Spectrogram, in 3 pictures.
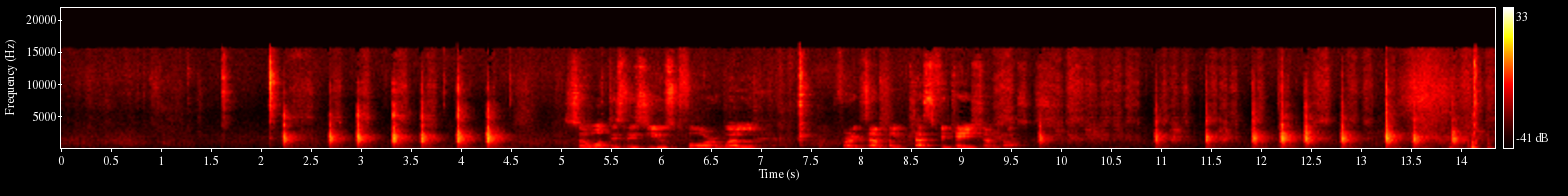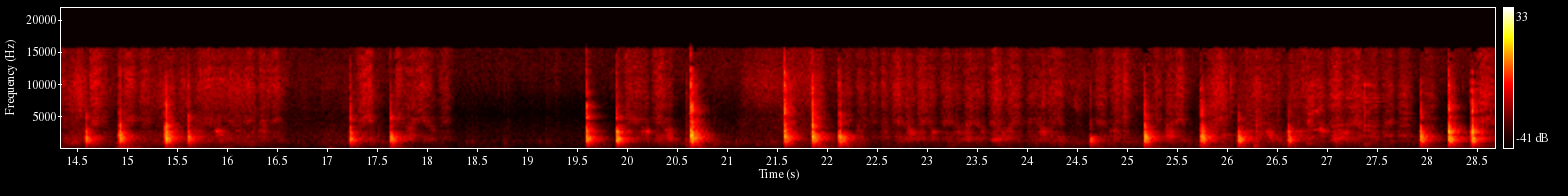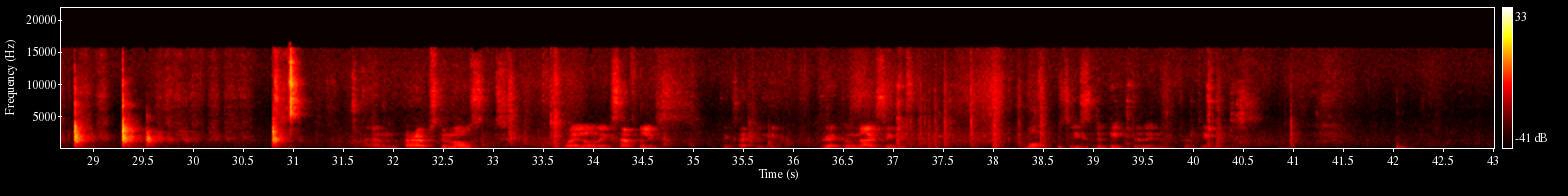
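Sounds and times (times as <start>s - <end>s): writing on board: 2.2s - 4.5s, 9.4s - 16.6s, 17.2s - 18.3s, 19.6s - 20.8s, 21.6s - 31.0s.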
